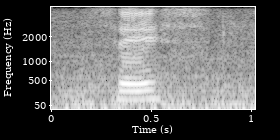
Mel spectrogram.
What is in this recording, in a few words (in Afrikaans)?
"ses", Afrikaans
